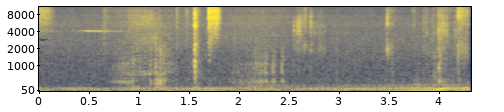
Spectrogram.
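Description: Car engine idling, a steady low rumble heard from inside the cabin, with a few faint clicks. The rumble swells louder near the end.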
